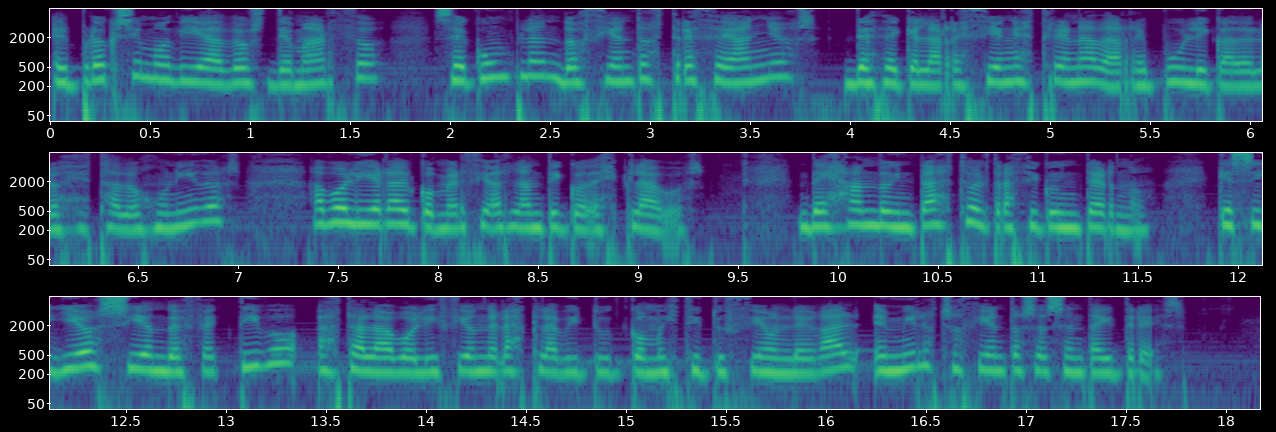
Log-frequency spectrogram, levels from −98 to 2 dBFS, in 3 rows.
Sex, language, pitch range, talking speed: female, Spanish, 225-270 Hz, 150 wpm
